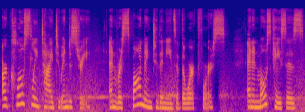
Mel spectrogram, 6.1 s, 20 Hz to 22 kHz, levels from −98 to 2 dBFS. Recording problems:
wind noise on the microphone; occasional gusts; until 3.5 s and from 4.5 s on; 20 dB below the speech

